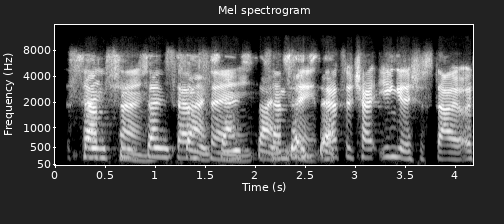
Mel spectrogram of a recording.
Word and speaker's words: Samsung: I decided to buy Samsung again.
